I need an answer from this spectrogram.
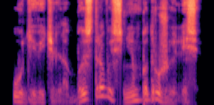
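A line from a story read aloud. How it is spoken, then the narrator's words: Whispered. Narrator (Russian): шепнул мне Леонид Францевич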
